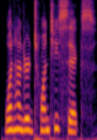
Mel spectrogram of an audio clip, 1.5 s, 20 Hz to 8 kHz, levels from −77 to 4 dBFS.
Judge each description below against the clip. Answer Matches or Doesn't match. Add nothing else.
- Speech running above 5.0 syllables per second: Matches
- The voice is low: Doesn't match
